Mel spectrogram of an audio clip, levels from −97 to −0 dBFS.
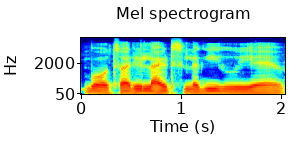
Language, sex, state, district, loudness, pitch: Hindi, male, Jharkhand, Deoghar, -15 LUFS, 105 Hz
